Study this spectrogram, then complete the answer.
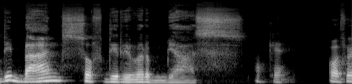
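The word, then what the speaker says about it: Beas: after vavas vas became basas they pronounce it as Bas you know V and B are interchangeable in Hindi right so uh it's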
